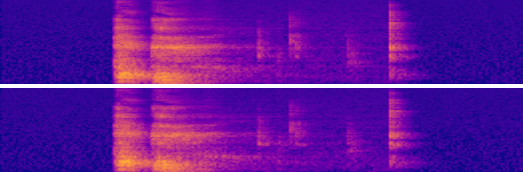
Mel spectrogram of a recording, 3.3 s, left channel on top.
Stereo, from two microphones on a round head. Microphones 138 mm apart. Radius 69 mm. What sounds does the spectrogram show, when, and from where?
0.7 s throat clearing: 20° left (ahead or behind), 2.5 m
